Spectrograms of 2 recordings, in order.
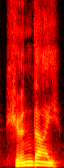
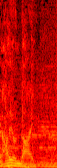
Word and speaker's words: Hyundai: But it'll be something like, so many people are still getting it right, maybe saying Hyundai, that they go, you know what, let's just let them.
